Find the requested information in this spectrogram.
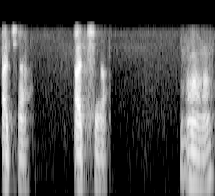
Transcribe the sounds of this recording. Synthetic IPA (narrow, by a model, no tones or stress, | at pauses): ɐtːɕʰaː | ɐtːɕʰaː | ɦãɦ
